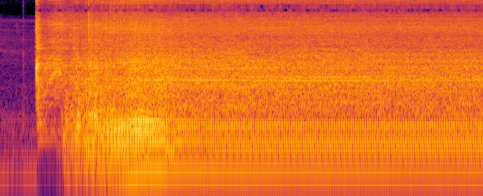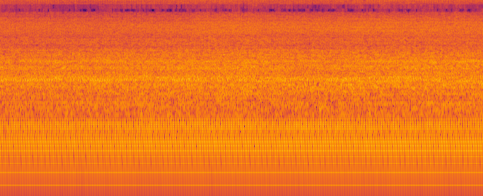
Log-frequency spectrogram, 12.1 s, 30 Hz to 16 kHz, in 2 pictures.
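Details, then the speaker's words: Cat RP8000E generator, about 5 years old, restarted with the faulty CO sensor bypass switch set off, since a bypassed unit cannot otherwise be shut off while running; catches at once, flares, settles into a steady even run. "if you bypass if you bypass this CO2 sensor, you can't turn it off while it's running."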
